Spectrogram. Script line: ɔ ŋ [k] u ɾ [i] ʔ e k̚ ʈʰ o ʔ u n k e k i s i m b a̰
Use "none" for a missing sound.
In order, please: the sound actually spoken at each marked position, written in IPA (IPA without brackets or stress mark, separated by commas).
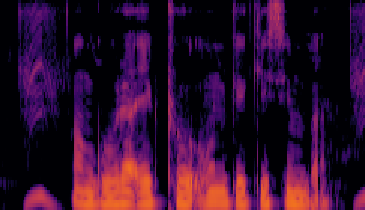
ɡ, a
